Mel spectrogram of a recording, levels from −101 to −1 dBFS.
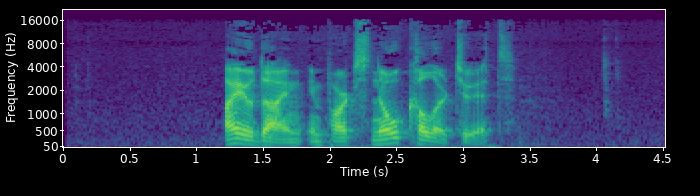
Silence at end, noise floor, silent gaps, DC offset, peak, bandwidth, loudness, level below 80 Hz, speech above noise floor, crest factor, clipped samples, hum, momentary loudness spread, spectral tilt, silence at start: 1.15 s; -69 dBFS; none; under 0.1%; -2 dBFS; 16.5 kHz; -22 LUFS; -66 dBFS; 46 dB; 24 dB; under 0.1%; none; 16 LU; -2.5 dB/octave; 1.2 s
